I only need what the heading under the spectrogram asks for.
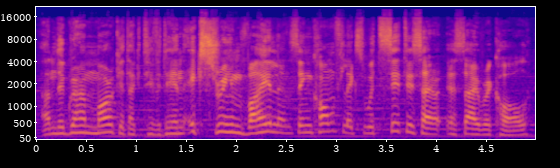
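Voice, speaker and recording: Narrating a visual novel playthrough at normal speed, the host has a high-pitched male voice. He voices the story aloud with showy, playful reactions over background music.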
